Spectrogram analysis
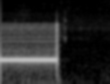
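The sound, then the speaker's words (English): Skype's call tone sounds as one steady, mid-pitched electronic beep, loud and alone, holding for about half a second before cutting off abruptly into silence. “It's a weird noise that Skype makes.”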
